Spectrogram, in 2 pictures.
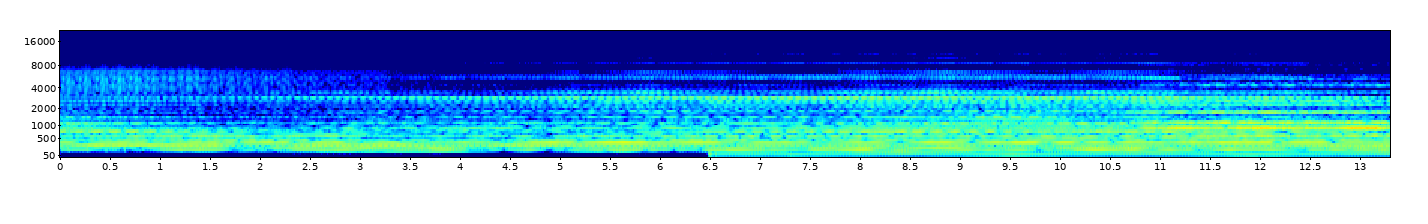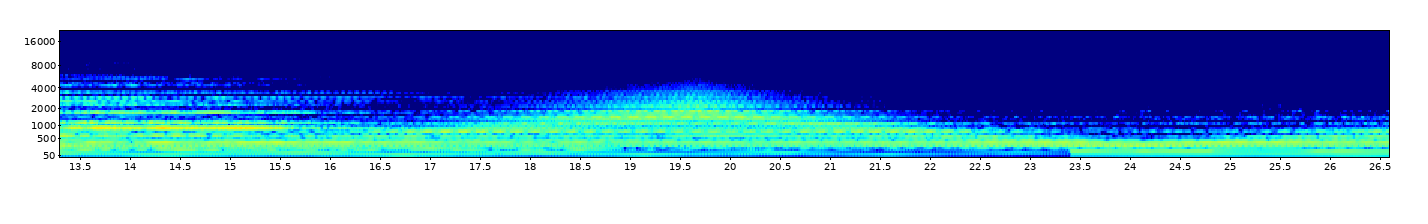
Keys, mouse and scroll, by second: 1.7 Delete, 7.0 Delete, 14.7-15.6 typing.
